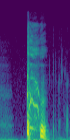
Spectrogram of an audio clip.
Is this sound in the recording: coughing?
yes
